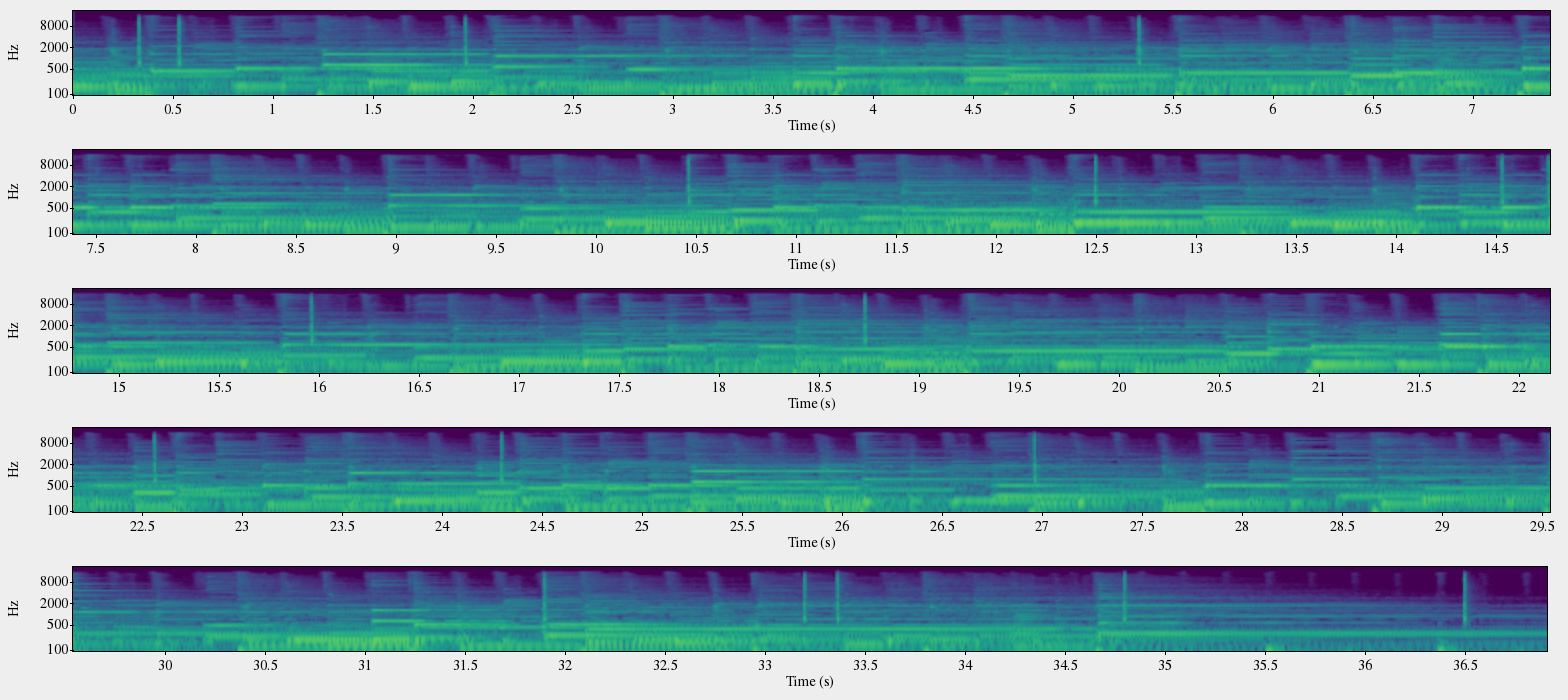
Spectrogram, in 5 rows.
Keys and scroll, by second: 6.6 ctrl+v, 20.7 ctrl+v.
